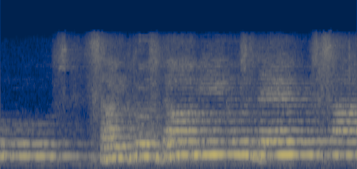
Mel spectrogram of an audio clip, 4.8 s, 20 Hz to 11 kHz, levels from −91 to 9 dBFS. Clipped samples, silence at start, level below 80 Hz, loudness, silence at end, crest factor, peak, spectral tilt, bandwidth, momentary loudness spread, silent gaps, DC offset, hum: under 0.1%; 0 s; -70 dBFS; -26 LUFS; 0 s; 16 dB; -12 dBFS; -8 dB/octave; 6.2 kHz; 12 LU; none; under 0.1%; none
